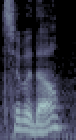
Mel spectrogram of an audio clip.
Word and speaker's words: Thibodaux: But we do have Thibodaux in Louisiana, and I know I said that right. I am great at pronunciation.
